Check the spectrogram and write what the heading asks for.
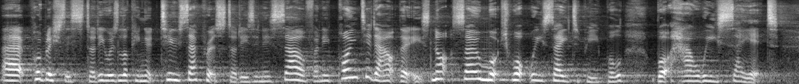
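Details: Adult woman speaking; Normal speech.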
